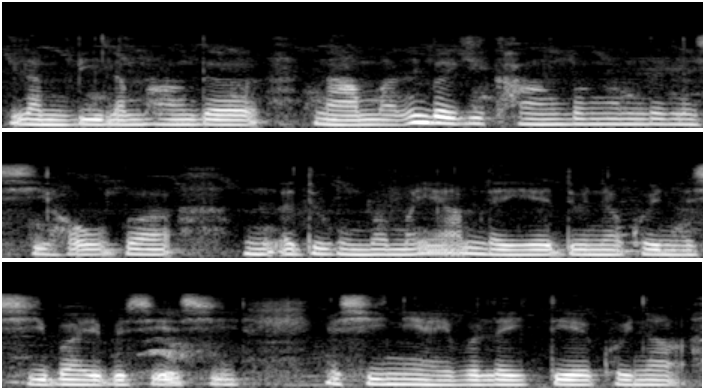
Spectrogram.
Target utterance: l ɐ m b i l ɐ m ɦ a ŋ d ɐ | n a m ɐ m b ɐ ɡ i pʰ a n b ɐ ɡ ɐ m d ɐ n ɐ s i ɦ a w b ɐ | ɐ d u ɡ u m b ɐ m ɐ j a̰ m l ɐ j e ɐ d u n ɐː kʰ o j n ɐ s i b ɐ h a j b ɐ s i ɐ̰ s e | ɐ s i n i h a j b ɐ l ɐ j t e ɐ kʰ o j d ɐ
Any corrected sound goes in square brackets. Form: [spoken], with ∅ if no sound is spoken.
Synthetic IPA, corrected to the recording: l ɐ m b i l ɐ m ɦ a ŋ d ɐ | n a m ɐ [n] b ɐ ɡ i [kʰ] a [ŋ] b ɐ [ŋ] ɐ m d ɐ n ɐ s i ɦ a w b ɐ | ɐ d u ɡ u m b ɐ m ɐ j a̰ m l ɐ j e ɐ d u n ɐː kʰ o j n ɐ s i b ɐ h a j b ɐ s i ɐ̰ s [i] | ɐ s i n i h a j b ɐ l ɐ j t e ɐ kʰ o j [n] ɐ

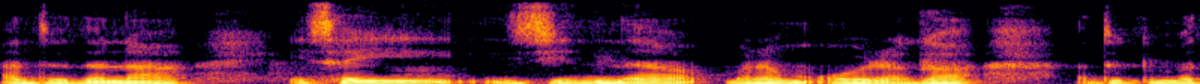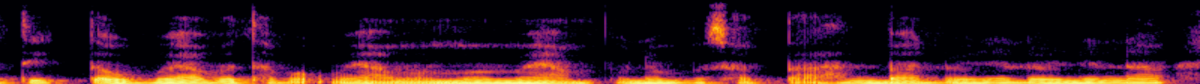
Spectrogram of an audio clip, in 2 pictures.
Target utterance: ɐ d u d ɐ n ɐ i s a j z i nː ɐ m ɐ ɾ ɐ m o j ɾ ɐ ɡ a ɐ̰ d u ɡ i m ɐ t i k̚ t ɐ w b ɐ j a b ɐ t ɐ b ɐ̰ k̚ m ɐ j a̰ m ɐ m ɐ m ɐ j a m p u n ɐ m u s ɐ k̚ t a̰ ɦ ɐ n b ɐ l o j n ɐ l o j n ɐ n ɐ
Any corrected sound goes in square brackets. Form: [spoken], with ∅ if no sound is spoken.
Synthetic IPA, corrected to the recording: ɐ d u d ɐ n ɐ i s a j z i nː ɐ m ɐ ɾ ɐ m o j ɾ ɐ ɡ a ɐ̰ d u ɡ i m ɐ t i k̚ t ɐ w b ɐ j a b ɐ [tʰ] ɐ b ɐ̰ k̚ m ɐ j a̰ m ɐ m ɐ m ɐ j a m p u n ɐ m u s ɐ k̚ t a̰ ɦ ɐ n b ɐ l o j n ɐ l o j n ɐ n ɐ

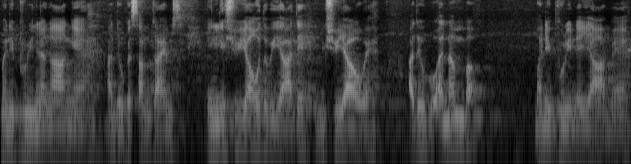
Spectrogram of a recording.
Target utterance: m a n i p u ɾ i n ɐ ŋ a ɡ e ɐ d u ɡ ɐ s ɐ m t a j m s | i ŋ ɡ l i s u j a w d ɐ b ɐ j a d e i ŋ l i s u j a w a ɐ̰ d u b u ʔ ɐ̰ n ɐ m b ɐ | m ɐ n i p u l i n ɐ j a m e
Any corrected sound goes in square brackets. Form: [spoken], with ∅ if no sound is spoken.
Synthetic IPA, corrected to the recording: m [ɐ] n i p u ɾ i n ɐ ŋ a [ŋ] e ɐ d u ɡ ɐ s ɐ m t a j m s | i ŋ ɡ l i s u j a w d ɐ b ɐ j a d e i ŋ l i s u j a w [e] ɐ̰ d u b u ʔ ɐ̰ n ɐ m b ɐ | m ɐ n i p u [ɾ] i n ɐ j a m e

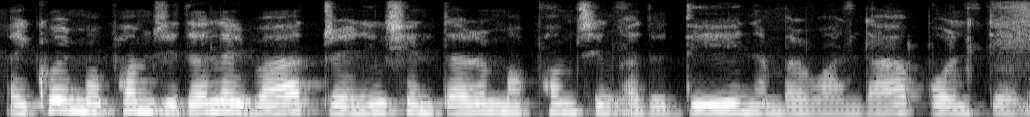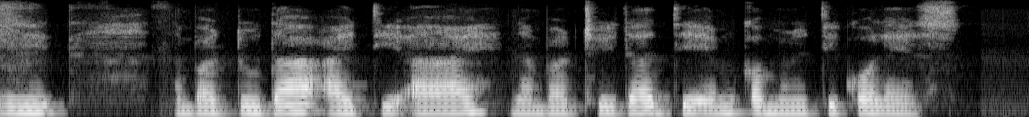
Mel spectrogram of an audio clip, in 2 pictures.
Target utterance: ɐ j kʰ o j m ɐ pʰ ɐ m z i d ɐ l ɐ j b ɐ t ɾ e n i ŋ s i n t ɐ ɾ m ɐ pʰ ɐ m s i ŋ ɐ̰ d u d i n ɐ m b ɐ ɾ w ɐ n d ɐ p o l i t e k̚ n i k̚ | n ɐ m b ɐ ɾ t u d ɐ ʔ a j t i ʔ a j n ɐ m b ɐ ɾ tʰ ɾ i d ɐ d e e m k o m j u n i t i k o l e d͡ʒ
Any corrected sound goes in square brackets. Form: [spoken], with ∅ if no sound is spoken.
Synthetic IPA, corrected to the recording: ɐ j kʰ o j m ɐ pʰ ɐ m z i d ɐ l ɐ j b ɐ t ɾ e n i ŋ s [e] n t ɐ ɾ m ɐ pʰ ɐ m s i ŋ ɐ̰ d u d i n ɐ m b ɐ ɾ w [a] n d ɐ p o l i t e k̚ n i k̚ | n ɐ m b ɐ ɾ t u d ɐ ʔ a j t i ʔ a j n ɐ m b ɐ ɾ tʰ ɾ i d ɐ d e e m k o m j u n i t i k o l e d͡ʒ

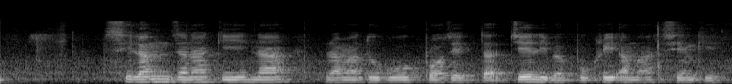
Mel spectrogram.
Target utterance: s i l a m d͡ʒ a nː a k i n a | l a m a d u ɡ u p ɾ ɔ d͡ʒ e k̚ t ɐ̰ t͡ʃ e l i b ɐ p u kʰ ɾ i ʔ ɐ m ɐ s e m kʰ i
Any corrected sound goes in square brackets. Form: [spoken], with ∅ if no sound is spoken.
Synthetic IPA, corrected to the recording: s i l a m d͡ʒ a [n] a k i n a | [ɾ] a m a d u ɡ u p ɾ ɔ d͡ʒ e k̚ t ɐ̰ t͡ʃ e l i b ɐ p u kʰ ɾ i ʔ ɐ m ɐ s e m kʰ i

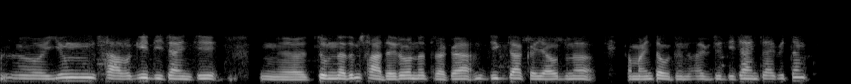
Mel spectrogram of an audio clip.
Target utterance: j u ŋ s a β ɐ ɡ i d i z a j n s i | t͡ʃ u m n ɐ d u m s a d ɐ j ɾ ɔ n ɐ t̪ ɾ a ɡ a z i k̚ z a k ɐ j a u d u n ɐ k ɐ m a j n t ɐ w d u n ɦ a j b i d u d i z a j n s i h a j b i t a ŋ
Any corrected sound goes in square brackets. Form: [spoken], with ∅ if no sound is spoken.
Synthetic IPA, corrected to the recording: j u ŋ s a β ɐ ɡ i d i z a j n s i | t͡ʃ u m n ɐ d u m s a d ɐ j ɾ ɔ n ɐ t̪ ɾ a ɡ a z i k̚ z a k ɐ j a [w] d u n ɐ k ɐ m a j n t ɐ w d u n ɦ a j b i d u d i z a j n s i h a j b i t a ŋ

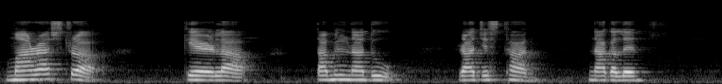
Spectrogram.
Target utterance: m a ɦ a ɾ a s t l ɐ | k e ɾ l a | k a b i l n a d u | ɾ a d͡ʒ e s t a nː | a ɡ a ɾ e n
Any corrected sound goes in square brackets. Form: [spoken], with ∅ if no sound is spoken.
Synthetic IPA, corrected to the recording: m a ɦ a ɾ a s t [ɾ] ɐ | k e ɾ l a | [t] a [m] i l n a d u | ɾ a d͡ʒ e s [tʰ] a nː | a ɡ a [l] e n

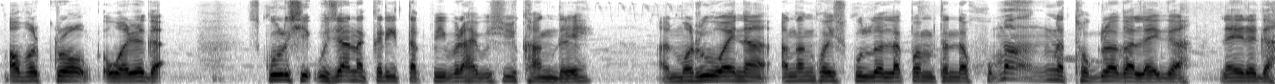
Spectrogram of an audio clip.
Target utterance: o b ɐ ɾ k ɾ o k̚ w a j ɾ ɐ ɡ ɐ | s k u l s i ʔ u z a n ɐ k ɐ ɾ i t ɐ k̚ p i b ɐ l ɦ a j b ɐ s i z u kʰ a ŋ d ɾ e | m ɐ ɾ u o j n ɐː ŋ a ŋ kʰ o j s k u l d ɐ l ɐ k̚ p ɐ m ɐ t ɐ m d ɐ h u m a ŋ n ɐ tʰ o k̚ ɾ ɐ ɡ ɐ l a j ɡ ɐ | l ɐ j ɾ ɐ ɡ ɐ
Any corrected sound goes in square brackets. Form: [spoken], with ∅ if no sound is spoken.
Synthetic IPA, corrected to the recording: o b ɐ ɾ k ɾ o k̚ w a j ɾ ɐ ɡ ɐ | s k u l s i ʔ u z a n ɐ k ɐ ɾ i t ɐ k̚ p i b ɐ [ɾ] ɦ a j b ɐ s i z u kʰ a ŋ d ɾ e | m ɐ ɾ u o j n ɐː ŋ a ŋ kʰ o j s k u l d ɐ l ɐ k̚ p ɐ m ɐ t ɐ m d ɐ h u m a ŋ n ɐ tʰ o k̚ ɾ ɐ ɡ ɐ l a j ɡ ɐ | l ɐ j ɾ ɐ ɡ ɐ

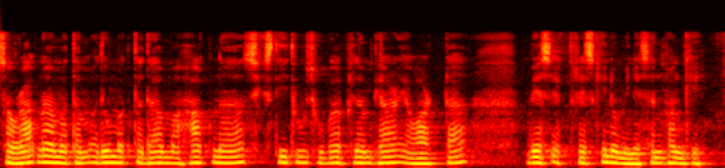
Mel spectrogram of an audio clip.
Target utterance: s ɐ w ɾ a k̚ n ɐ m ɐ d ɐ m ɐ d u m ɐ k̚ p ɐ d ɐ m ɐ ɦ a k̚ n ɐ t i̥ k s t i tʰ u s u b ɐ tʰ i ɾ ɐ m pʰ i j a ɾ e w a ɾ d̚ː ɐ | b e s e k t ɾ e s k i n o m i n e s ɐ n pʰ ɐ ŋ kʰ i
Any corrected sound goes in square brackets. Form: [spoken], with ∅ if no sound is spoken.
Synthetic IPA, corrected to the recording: s ɐ w ɾ a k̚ n ɐ m ɐ [t] ɐ m ɐ d u m ɐ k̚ [t] ɐ d ɐ m ɐ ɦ a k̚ n ɐ [s] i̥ k s t i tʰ u s u b ɐ [pʰ] i [l] ɐ m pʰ i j a ɾ e w a ɾ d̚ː ɐ | b e s e k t ɾ e s k i n o m i n e s ɐ n pʰ ɐ ŋ kʰ i

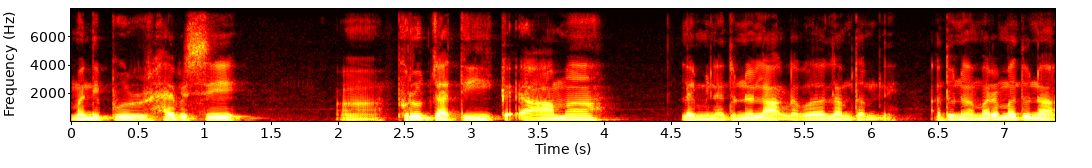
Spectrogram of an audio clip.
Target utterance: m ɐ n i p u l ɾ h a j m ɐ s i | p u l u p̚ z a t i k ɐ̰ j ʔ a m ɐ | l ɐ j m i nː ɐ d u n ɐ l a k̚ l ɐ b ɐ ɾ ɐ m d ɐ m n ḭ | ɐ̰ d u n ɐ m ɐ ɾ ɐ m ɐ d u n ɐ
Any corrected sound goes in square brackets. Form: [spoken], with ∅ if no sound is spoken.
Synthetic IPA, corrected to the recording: m ɐ n i p u [∅] ɾ h a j [b] ɐ s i | [pʰ] u [ɾ] u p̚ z a t i k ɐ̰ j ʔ a m ɐ | l ɐ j m i [n] ɐ d u n ɐ l a k̚ l ɐ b ɐ [l] ɐ m d ɐ m n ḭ | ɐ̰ d u n ɐ m ɐ ɾ ɐ m ɐ d u n ɐ

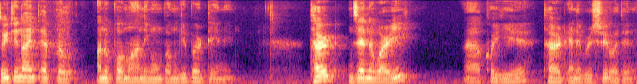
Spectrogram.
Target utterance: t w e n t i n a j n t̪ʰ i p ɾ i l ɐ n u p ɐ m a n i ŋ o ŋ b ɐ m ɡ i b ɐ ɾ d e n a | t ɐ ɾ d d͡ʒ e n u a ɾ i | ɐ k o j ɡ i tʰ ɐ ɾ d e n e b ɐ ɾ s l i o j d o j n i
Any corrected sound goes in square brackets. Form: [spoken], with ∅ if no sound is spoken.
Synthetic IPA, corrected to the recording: t w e n t i n a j n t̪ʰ [e] p ɾ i l ɐ n u p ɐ m a n i ŋ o ŋ b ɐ m ɡ i b ɐ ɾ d e n [i] | [tʰ] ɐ ɾ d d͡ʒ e n u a ɾ i | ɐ [kʰ] o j ɡ i tʰ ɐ ɾ d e n [i] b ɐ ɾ s [ɾ] i o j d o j n i

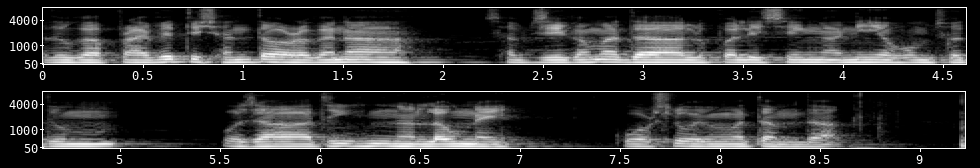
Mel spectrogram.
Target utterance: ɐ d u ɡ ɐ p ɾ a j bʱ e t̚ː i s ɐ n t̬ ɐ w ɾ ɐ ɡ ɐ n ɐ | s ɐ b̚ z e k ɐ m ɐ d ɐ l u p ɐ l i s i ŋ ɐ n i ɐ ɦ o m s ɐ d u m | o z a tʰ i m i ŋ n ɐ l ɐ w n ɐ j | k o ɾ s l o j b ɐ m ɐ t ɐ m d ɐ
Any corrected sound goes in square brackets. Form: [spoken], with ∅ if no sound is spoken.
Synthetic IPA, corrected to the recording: ɐ d u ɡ ɐ p ɾ a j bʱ e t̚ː i s ɐ n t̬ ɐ w ɾ ɐ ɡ ɐ n ɐ | s ɐ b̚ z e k ɐ m ɐ d ɐ l u p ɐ l i s i ŋ ɐ n i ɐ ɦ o m s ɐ d u m | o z a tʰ i [ŋ] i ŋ n ɐ l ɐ w n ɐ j | k o ɾ s l o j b ɐ m ɐ t ɐ m d ɐ

